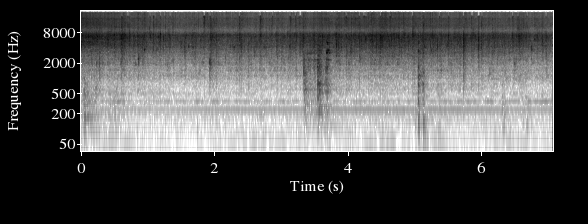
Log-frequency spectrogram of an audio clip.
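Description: Onions sautéing in oil in a pan over a gas stove burner, a steady bright sizzle with occasional stirring scrapes and clinks, close and continuous with no talking.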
